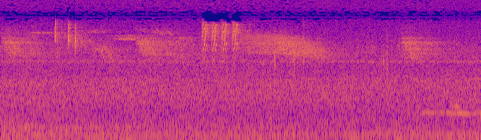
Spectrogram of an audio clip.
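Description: Garden songbirds chirping, with quick runs of short high notes about half a second in and again about two seconds in.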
